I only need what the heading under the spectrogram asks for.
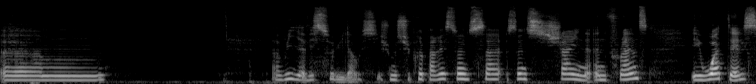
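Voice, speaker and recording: This is a woman's voice with a dark, mellow tone. Her pitch varies in an ordinary way. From France, Portuguese family. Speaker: crafting youtuber. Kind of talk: tutorial. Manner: casual, hesitant with many fillers.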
